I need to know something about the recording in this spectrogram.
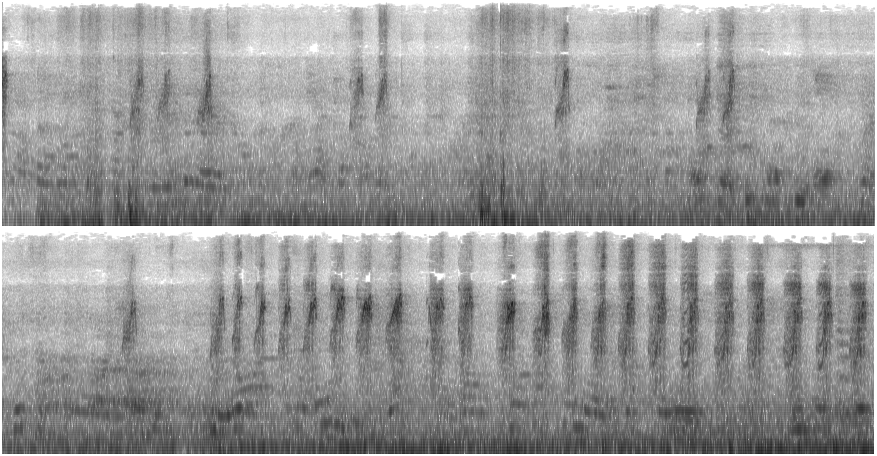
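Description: Nestling birds peep with high, sharp chirps that grow fast and insistent.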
